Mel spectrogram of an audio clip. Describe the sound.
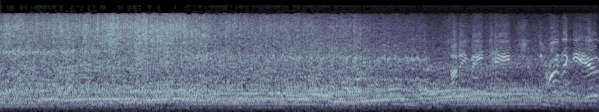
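Roaring engines of drag race cars, one an Oldsmobile, launching from the start at the green light: a loud, continuous, high-revving drone with stacked engine harmonics that holds steady throughout.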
